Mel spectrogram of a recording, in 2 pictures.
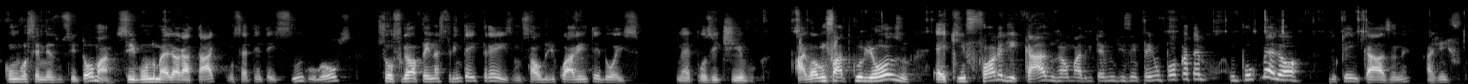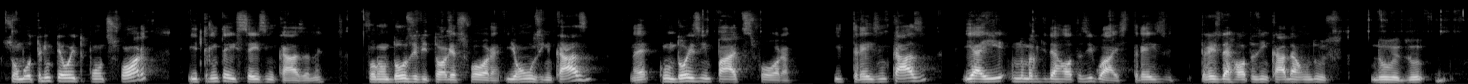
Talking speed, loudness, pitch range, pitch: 185 wpm, -17 LUFS, 115-155 Hz, 130 Hz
